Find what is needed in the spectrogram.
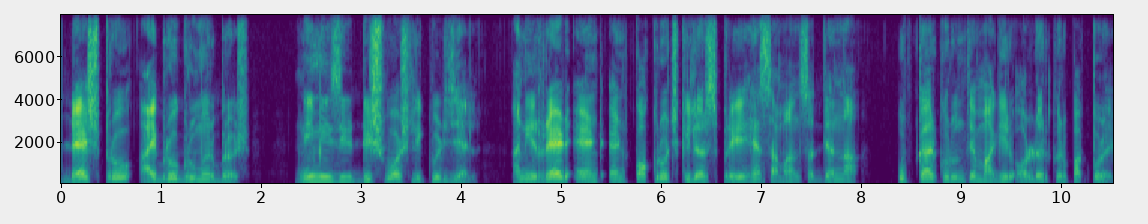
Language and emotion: Goan Konkani, neutral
